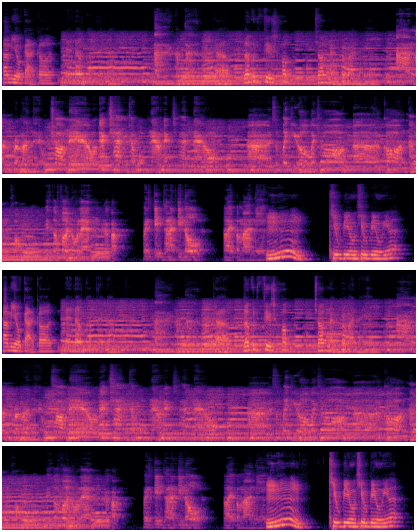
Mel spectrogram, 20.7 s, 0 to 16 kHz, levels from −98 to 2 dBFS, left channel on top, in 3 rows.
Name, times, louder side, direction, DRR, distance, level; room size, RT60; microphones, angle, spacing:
voice 1, 0.0-2.0 3.5-4.8 5.2-6.2 18.2-18.8 19.3-20.4, right 2 dB, 70° right, 1.0 m, -28 dB
sound 1, 1.0-15.6, right 1 dB, 35° right, 1.2 m, -33 dB
voice 2, 2.5-3.4 6.6-10.6 11.0-15.8 16.2-17.2 17.5-18.2, left 3 dB, 75° left, 1.6 m, -33 dB
7.2 x 3.2 x 5.9 m
head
